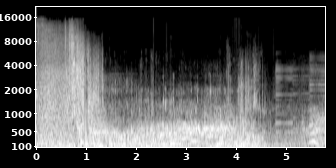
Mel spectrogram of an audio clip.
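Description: Water rushes and rumbles, muffled, as if heard underwater.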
